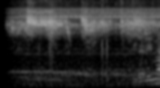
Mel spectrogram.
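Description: A flock of swiftlets twittering: dense, high-pitched chirping from many birds at once.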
